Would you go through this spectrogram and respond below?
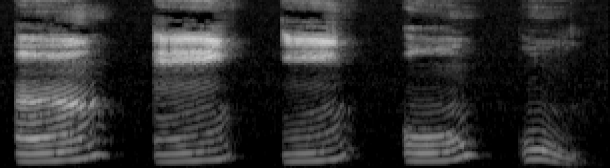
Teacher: elas só ficam pronunciadas com o ar saindo pela boca e pelo nariz. E é por isso que elas são chamadas assim, vogais nasais.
